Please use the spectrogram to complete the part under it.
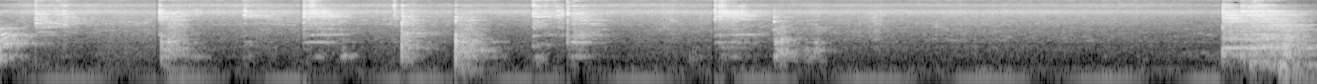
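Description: Vegetables sizzling in a heavy-bottomed pan while being sautéed, with a spoon scraping and stirring in repeated short strokes over a steady rhythmic low hum, all close by.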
